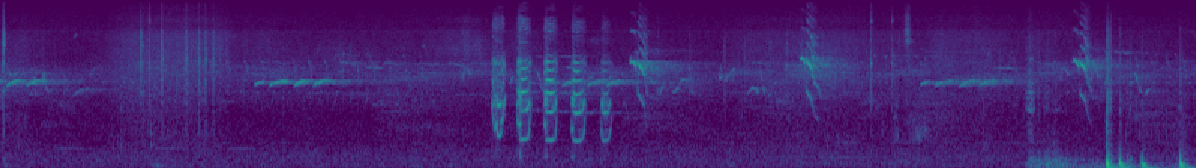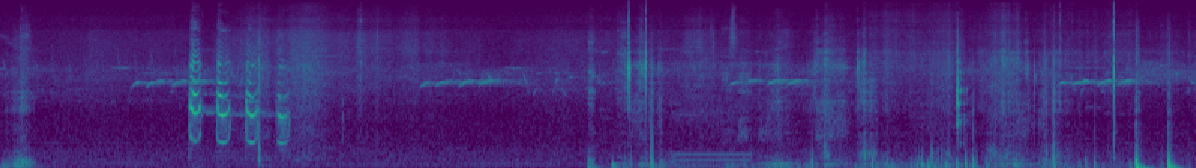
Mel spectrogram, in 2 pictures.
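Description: A wild turkey yelping: two series of quick, evenly spaced yelps, about twelve seconds apart. Short high trills of another bird repeat between them, and there are a few low thumps and rustles near the middle and end.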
